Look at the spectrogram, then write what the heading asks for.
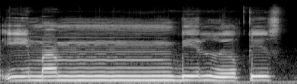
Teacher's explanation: bunyi tanwin sudah enggak ada kita pindahkan kepada mim · kalau ada mim kecil seperti ini itu bermakna hukumnya ikqlam jadi bunyi tanwin ini kita tukar kepada bunyi mim dan di sini ada dengung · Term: iqlab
